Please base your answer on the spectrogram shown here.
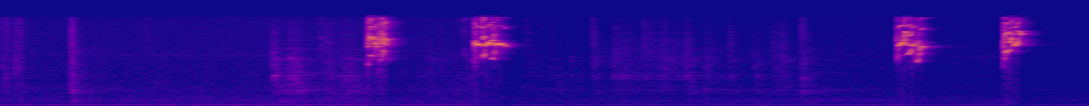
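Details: Rosy-faced lovebird, a pet, giving loud harsh high chirps in pairs, two around three seconds and two near seven seconds, after softer chatter and a brief steady tone, with a low hum early on.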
